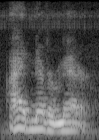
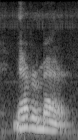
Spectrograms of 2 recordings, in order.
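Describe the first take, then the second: First: Said in the usual way. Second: Never lifted higher and landed with a fall; Never said a little higher, falling; stress on never. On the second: Real, not acted. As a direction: lean on the word Never.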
